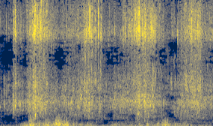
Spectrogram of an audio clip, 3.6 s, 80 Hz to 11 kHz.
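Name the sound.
floodwater sloshing in flooded Bang Kho community, Rama 3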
